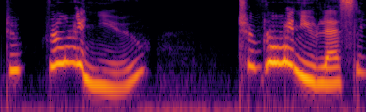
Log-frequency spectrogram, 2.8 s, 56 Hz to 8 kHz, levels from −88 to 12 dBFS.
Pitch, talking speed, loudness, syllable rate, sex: 305 Hz, 130 wpm, -15 LUFS, 5.3 syllables/s, female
